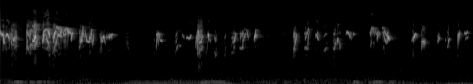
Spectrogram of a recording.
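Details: Young European goldfinch singing its first song, meant to hold territory and draw females: continuous tinkling, twittering phrases with quick trills and sharp notes, broken by brief gaps, over a faint low hum.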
